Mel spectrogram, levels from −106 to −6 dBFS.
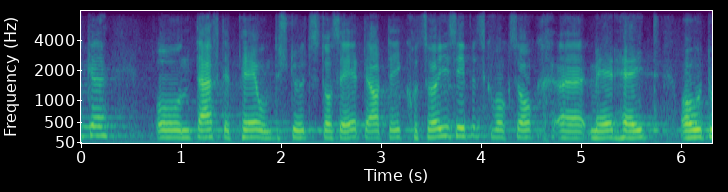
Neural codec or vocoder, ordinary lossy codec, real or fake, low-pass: none; Opus, 24 kbps; real; 7.2 kHz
